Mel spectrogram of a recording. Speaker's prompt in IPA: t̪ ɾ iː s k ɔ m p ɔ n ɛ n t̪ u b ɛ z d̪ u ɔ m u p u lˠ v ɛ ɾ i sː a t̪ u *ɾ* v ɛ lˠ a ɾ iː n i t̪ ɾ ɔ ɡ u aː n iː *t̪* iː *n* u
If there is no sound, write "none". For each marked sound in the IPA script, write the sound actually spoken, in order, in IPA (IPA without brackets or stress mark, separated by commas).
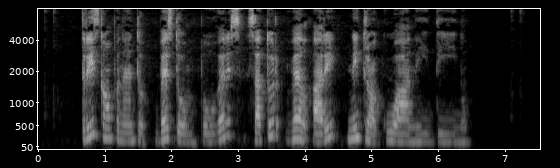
ɾ, d̪, n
